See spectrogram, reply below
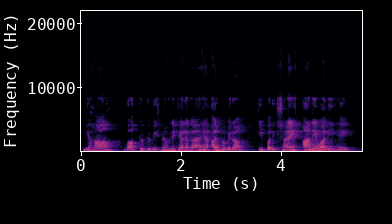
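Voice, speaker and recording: Woman teacher, slightly high voice, stresses examples slowly and asks the class questions, recorded in an echoey room. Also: fairly bright tone. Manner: slow, emphatic reading of examples with rhetorical questions. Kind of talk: grammar lesson reading and explaining.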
